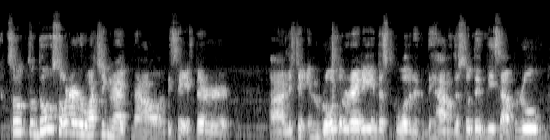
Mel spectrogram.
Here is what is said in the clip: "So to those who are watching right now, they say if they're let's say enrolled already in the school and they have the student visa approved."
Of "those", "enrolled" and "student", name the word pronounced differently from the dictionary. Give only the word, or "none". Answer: those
